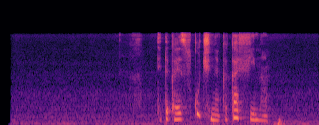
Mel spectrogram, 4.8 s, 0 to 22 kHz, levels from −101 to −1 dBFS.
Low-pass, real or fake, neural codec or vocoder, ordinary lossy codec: 7.2 kHz; real; none; none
